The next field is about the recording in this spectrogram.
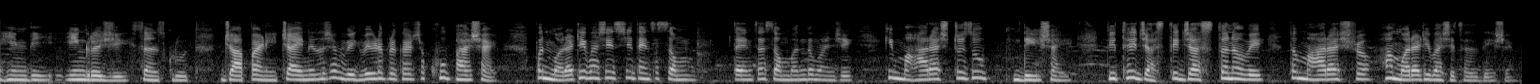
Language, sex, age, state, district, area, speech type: Marathi, female, 18-30, Maharashtra, Akola, rural, spontaneous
